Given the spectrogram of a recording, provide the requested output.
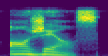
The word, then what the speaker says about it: engeance: Inéance se prononce enéance.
